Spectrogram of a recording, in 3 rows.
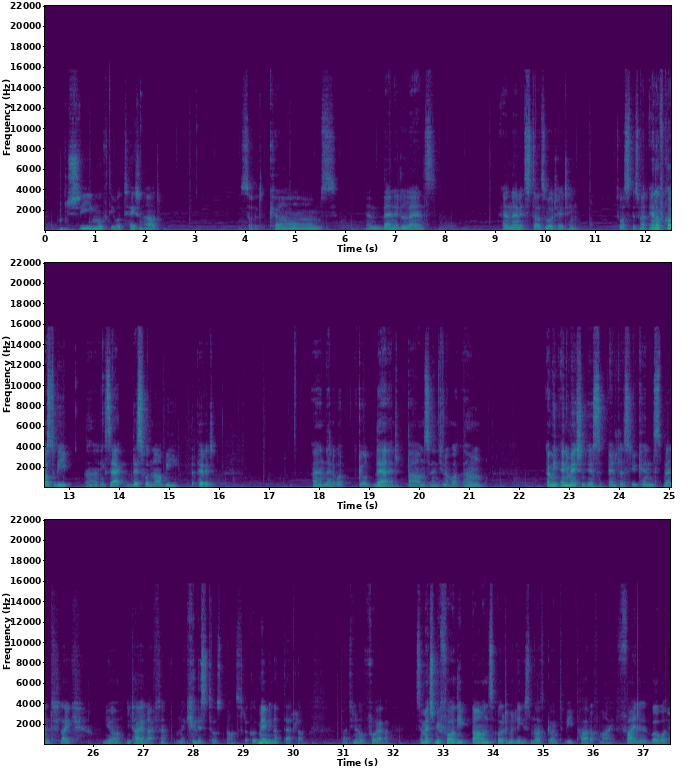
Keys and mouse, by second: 0.3 g, 3.3-24.0 drag, 24.0-37.5 shift+middle drag.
